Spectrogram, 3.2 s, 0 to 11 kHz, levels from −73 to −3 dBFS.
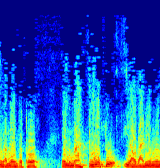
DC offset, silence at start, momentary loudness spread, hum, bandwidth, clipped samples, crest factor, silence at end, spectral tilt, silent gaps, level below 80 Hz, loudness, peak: under 0.1%; 0 s; 5 LU; none; 8.2 kHz; under 0.1%; 10 dB; 0 s; -8.5 dB/octave; none; -34 dBFS; -12 LUFS; 0 dBFS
